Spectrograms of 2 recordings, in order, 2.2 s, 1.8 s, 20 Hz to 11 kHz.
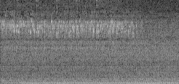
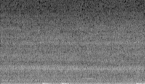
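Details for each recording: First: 2002-06 Nissan Altima 2.5L at idle, worn belt: steady, piercing high squeal over a calm idle that stopped when water was put on the belt, confirming serpentine belt squeal rather than bad pulleys. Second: 2002-06 Nissan Altima 2.5L after replacing a worn, noisy serpentine belt: even idle hum with no squeal or chirp from the belt drive; noise gone.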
